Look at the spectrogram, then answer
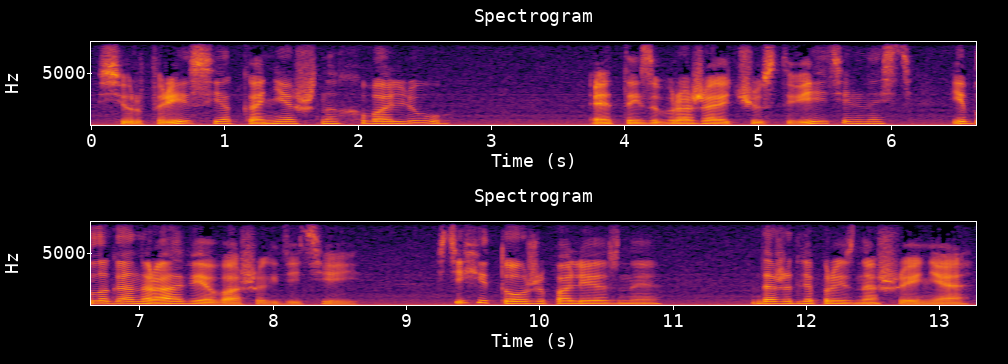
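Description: A man's voice: on the high side, slight background noise. A man voicing a pious, sanctimonious middle-aged man who speaks in a weak, forgiving voice, as in an audiobook reading.

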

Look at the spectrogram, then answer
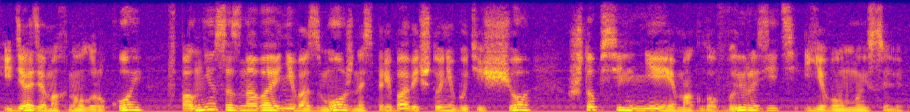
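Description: Expressive male audiobook narrator. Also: medium pitch, a little slow, a little hiss or hum. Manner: expressive reading of a classic novel. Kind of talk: scripted narration.

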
